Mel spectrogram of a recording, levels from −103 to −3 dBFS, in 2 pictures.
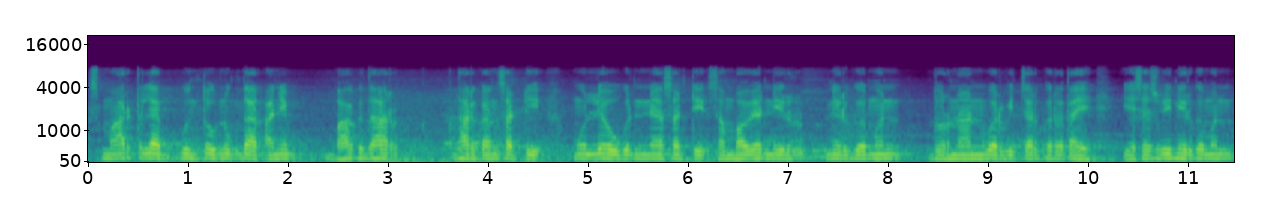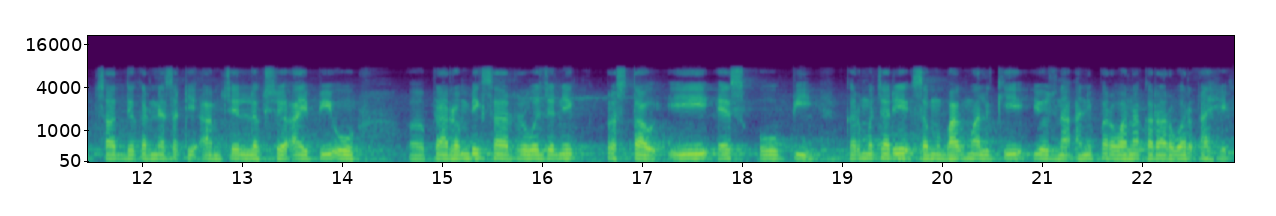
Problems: constant background noise, continuous background conversations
